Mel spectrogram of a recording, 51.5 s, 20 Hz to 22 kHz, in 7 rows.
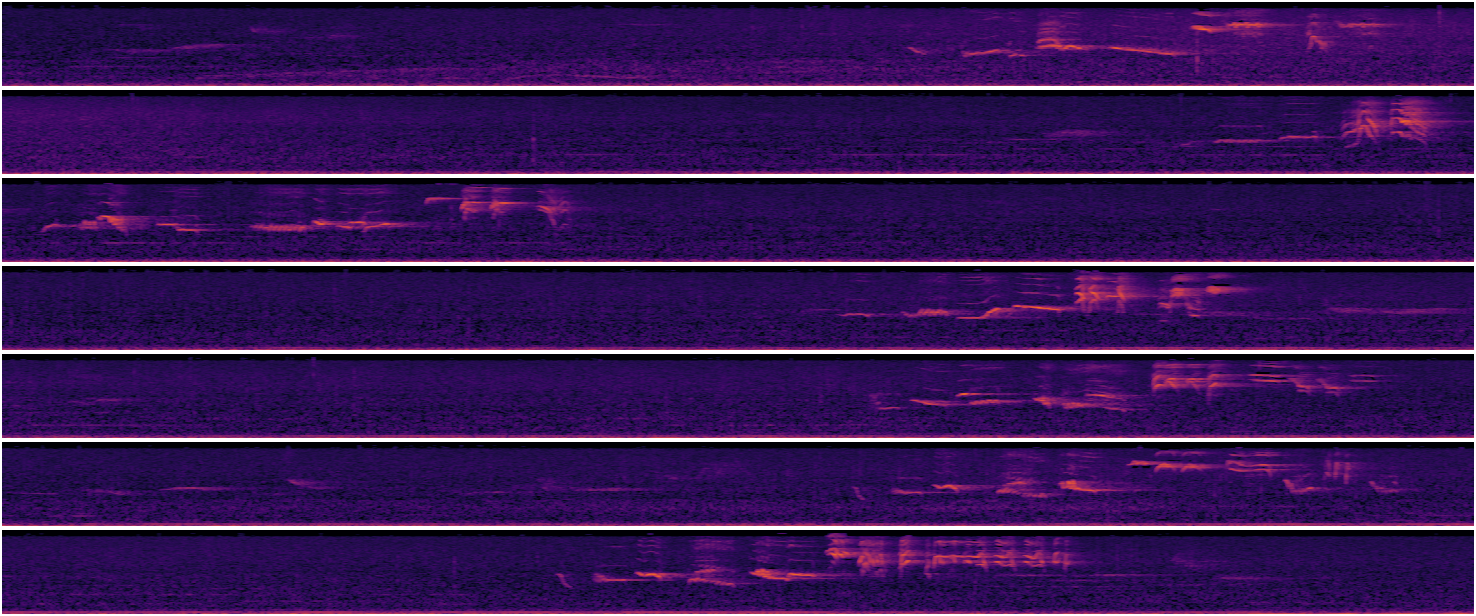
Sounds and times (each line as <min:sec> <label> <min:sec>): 0:00.0 bassy, low frequencies of nearby and dense traffic 0:51.5
0:00.0 rain 0:51.5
